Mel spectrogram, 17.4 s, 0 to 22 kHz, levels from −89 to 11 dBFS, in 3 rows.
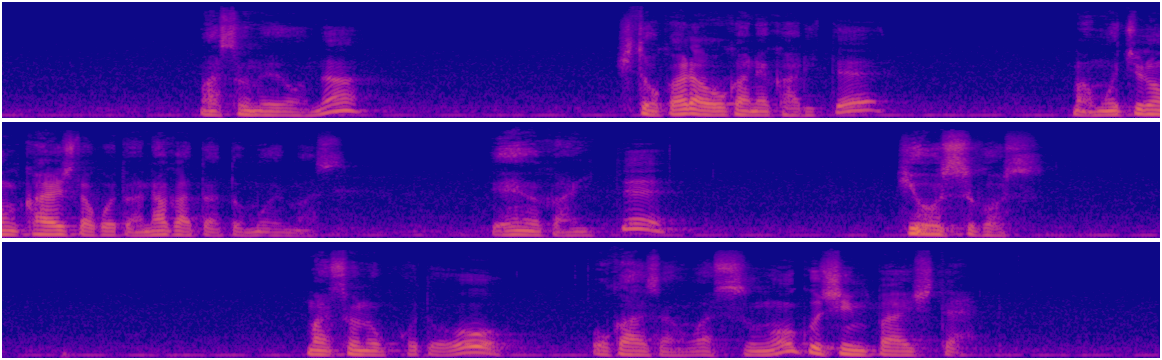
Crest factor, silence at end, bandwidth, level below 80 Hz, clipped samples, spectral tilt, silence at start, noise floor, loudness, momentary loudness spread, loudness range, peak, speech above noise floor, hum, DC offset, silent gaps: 22 dB; 0.05 s; 18 kHz; -76 dBFS; under 0.1%; -5.5 dB/octave; 1 s; -62 dBFS; -36 LUFS; 15 LU; 5 LU; -16 dBFS; 27 dB; none; under 0.1%; none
